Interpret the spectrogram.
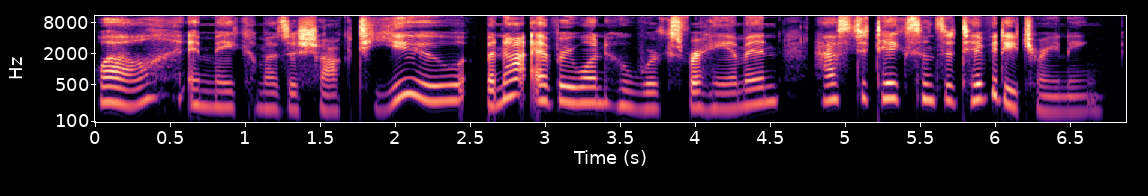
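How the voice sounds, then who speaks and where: A woman's voice: mid-range voice, animated, normal speed, darkish tone, dry recording, studio quality, lightly acted. A woman playing a brash, sarcastic dinosaur park animal handler in an audio drama, talking in a wry, colloquial way.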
